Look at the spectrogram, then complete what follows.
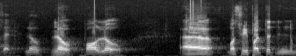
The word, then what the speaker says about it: Low: But before we get there, I think Minister Paul Lau, or Low, how do you pronounce that? Low, Paul Low, was reported in one of the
